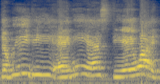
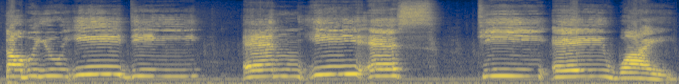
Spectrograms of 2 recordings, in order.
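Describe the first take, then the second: First: The letters are spelled out fast and rhythmically. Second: The letters are spelled out slowly, without rhythm. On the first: This way the spelling sticks automatically. The speaker calls it right. "리드미컬하게 박자를 끊어서 빠른 속도로 외워야 돼요" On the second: This way the spelling will never stick. The speaker calls it wrong. "만약에 이렇게 되면 이 스펠링은 못 외워요"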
